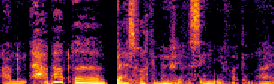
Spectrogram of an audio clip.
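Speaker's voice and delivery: hushed stage whisper, close to the ear. Acting out a studio whispering an offer into your ear: imitating a whisper. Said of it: "they whisper it in your ear".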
